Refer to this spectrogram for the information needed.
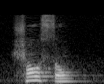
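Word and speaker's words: chanson: 예, 그런데 프랑스식으로 발음하시면 샹송. 샹 엉이니까. 예, 엉이니까요. 예, 프랑궁, 그러니까 한국식으로 발음 표기하실 때에는 앙이라고 표기를 하는데요. 그리고 그렇게 배우기도 해요. 그런데 그렇게 발음하시면 안 돼요. 그러니까 샹송 하면 안 되는 거예요. 샹송 하셔야 돼요. 샹송 하셔야죠.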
